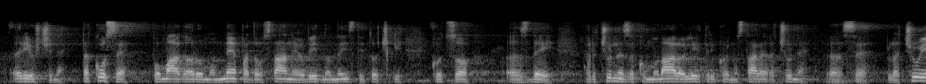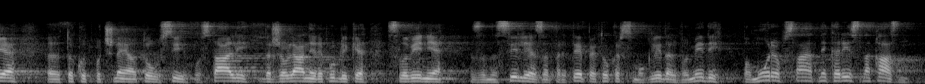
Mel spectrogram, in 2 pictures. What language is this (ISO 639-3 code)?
slv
